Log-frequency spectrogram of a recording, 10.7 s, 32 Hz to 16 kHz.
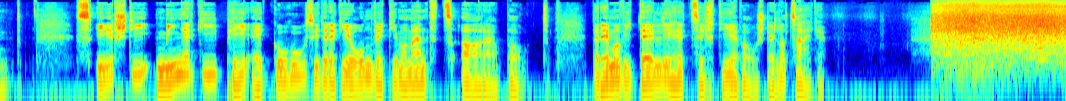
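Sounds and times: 
speech: 0:00.8 - 0:08.4
pressure washer spraying a freshly concreted wall at a house construction site: 0:09.2 - 0:10.6.

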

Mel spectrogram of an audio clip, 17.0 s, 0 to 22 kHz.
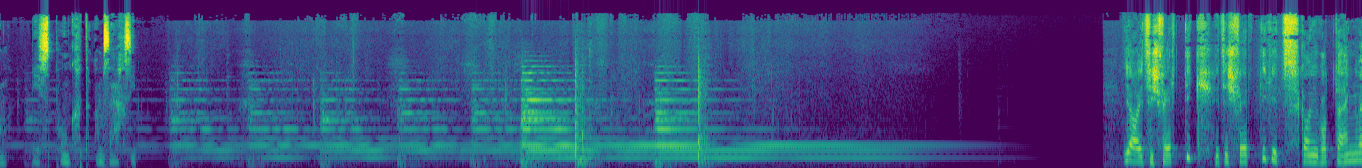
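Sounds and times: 
church bell rung by hand with a rope tolling: 0:00.0 - 0:12.9
speech: 0:00.4 - 0:01.8, 0:04.0 - 0:04.2, 0:06.5 - 0:06.8, 0:14.0 - 0:17.0.

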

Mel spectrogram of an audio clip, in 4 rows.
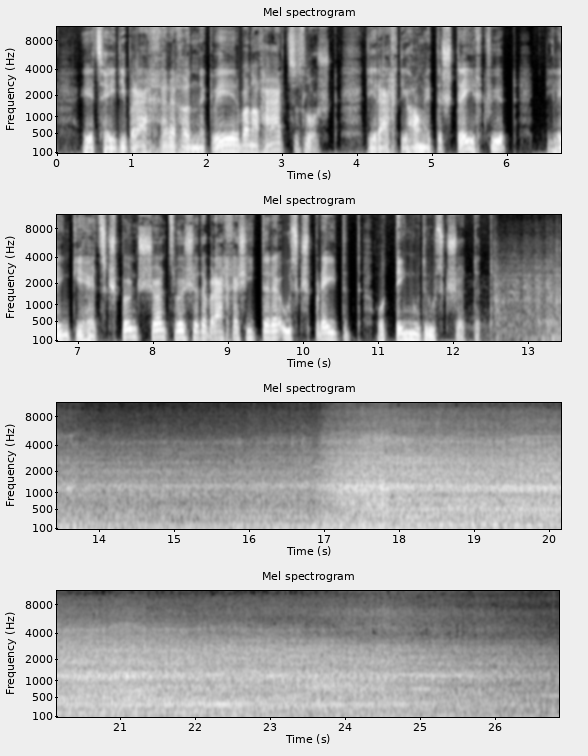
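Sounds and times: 
speech: 0:00.3 - 0:12.7
farm vehicle engine hauling a load of flax seed in the Emmental: 0:12.6 - 0:26.8.

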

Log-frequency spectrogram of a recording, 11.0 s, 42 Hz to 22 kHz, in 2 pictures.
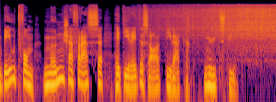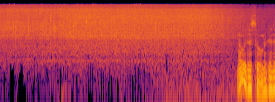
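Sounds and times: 
speech: 0:00.0 - 0:04.9, 0:10.3 - 0:11.0
frying pan sizzling with a bright hiss: 0:02.5 - 0:11.0.

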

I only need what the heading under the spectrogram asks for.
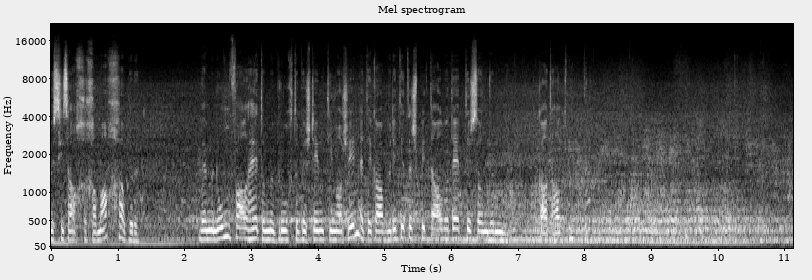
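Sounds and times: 
speech: 0:00.0 - 0:01.6, 0:02.2 - 0:08.1
propeller aircraft on a test flight droning overhead: 0:00.0 - 0:11.1.

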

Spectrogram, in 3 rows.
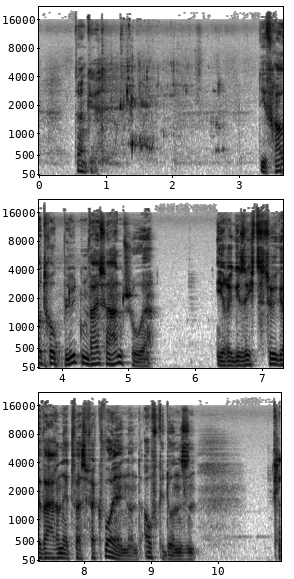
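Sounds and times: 
speech: 0:00.6 - 0:01.2, 0:03.3 - 0:05.5, 0:06.4 - 0:10.0
water poured into a glass: 0:01.0 - 0:02.8.

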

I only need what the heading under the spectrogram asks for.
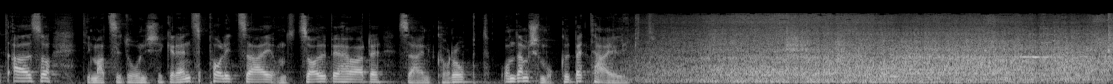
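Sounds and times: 
speech: 0:00.0 - 0:07.2
heavy truck rolling through terminal entrance gate: 0:06.3 - 0:11.1.

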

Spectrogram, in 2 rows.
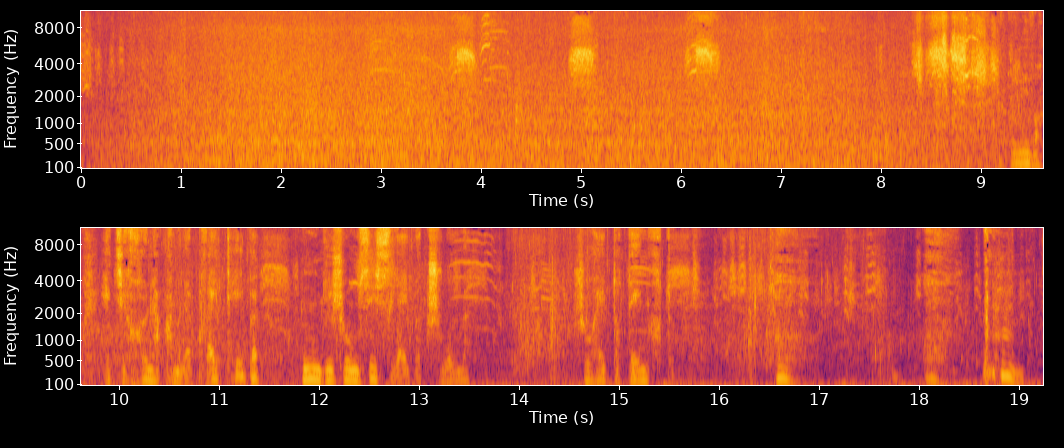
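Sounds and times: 
gusty stormy wind: 0:00.0 - 0:11.8
big ocean waves crashing on a stormy sea: 0:00.0 - 0:19.2
speech: 0:09.4 - 0:13.7, 0:14.6 - 0:15.7, 0:16.5 - 0:16.9, 0:18.8 - 0:19.2.

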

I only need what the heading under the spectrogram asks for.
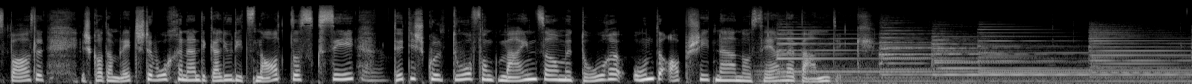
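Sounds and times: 
speech: 0:00.1 - 0:08.9
carillon bells ringing: 0:07.5 - 0:11.9.

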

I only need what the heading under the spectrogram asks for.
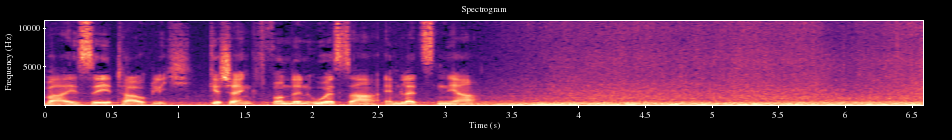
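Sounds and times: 
speech: 0:00.0 - 0:03.5
small navy patrol boat engine droning with a low hum: 0:00.0 - 0:06.5
wind rushing: 0:03.2 - 0:06.5
water slapping against the hull of a small navy patrol boat: 0:03.3 - 0:06.5.

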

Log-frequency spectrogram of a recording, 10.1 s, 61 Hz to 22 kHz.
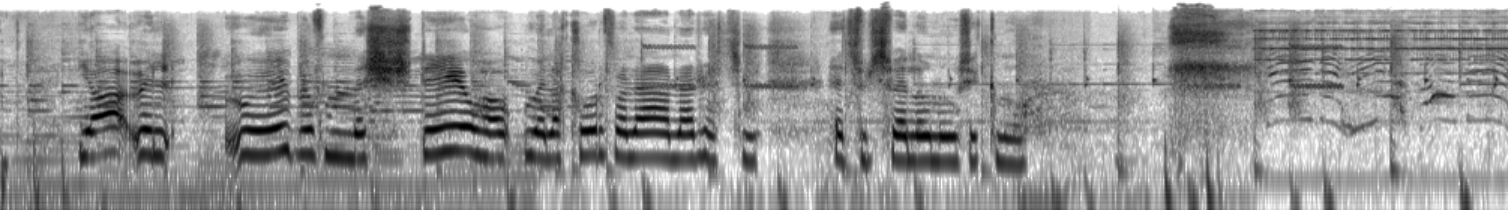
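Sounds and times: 
speech: 0:00.5 - 0:07.0
school bell ringing: 0:08.4 - 0:10.0.

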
